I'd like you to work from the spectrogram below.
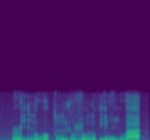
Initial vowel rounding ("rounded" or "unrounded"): unrounded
